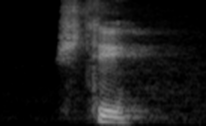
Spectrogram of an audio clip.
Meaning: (noun) 1. jete 2. strip of fabric or embroidery which is used as an ornament in the direction of the length or width of a table or bed 3. yarnover; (verb) past participle of jeter
- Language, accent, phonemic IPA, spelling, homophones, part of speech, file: French, France, /ʒə.te/, jeté, jetée / jeter / jetés / jetées / jetez, noun / verb, LL-Q150 (fra)-jeté.wav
